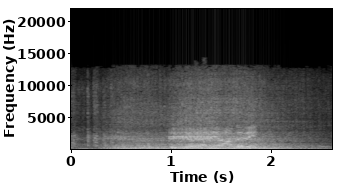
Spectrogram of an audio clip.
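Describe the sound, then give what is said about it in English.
A Jeep engine runs, a stripped-down Jeep built for jumping. The strong motor drone swells in the middle with shifting harmonic tones, then eases off. No talk is heard over it. “For their jumping Jeep, they just want the bare bones and that motor.”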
